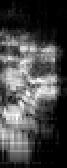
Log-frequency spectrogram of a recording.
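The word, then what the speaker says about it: Cruella: And you have to say her name like that. It's Kruella.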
